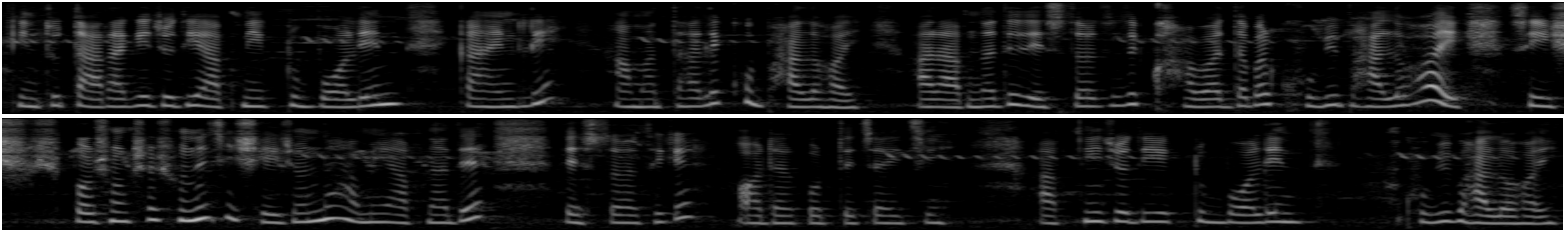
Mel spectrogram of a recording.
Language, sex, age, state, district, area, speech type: Bengali, female, 18-30, West Bengal, Bankura, urban, spontaneous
